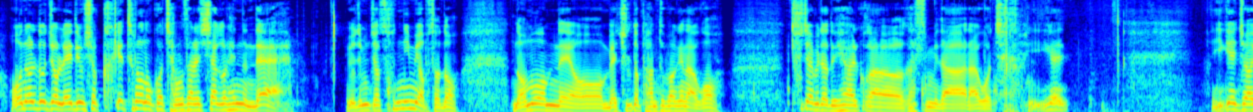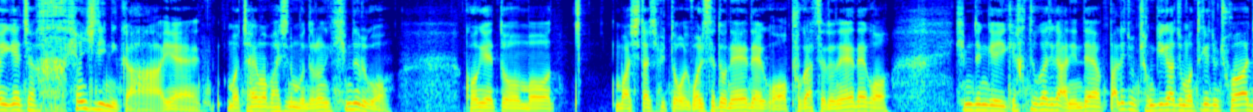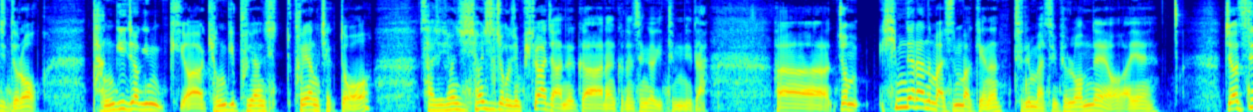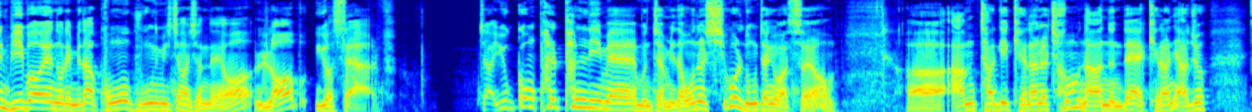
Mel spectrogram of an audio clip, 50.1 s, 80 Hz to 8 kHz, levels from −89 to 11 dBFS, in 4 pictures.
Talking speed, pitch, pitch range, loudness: 320 characters per minute, 130 Hz, 105-160 Hz, -21 LUFS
